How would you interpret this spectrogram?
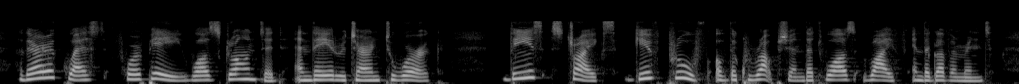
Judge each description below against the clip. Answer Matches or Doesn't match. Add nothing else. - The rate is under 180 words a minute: Matches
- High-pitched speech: Matches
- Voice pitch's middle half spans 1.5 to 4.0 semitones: Matches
